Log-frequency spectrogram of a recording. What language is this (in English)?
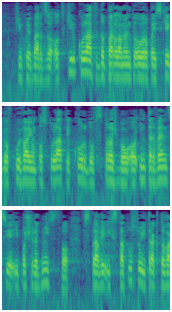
Polish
